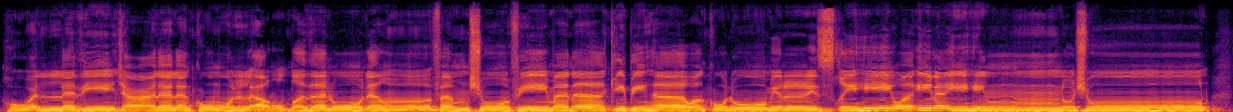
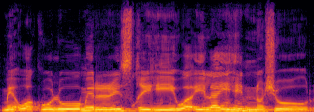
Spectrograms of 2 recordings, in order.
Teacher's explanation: Dah kurang dengung 2 harakat, tak boleh. Pastikan wajibul gunnah atas nun yang bersabdu.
